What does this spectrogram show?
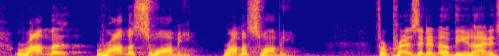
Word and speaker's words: Ramaswamy: you say vivik's last name Rama Rama Swami ramaswamy for president of the United States so I've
